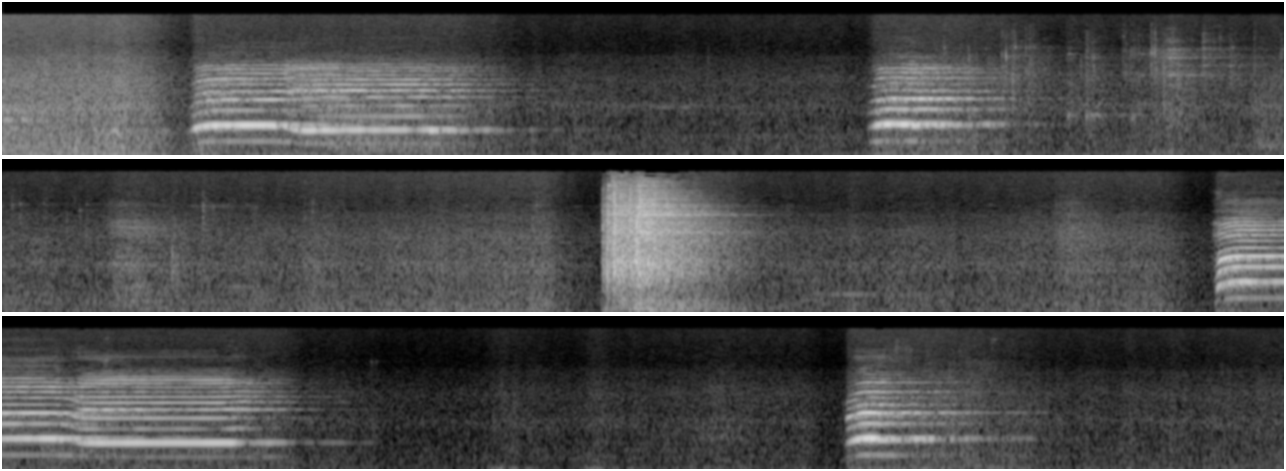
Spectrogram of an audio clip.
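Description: A bugle corps plays short, loud brass calls in a large echoing hall.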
